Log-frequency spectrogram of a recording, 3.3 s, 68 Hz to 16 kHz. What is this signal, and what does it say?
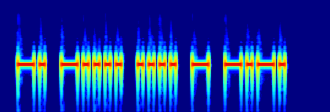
Morse code, heard as a keyed tone, about 26 wpm, 700 Hz. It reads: N6HTC
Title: Speed Racing - USA 1x3 Call Signs 22wpm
